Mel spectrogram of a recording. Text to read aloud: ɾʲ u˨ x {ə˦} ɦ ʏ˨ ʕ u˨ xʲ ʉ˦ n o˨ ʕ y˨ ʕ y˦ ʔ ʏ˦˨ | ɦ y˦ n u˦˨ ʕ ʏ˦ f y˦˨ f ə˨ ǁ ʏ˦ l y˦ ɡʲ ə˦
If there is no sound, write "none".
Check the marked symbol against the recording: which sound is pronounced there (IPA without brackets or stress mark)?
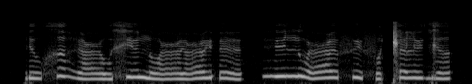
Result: ə˦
